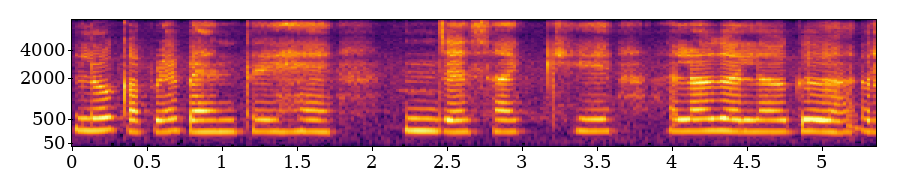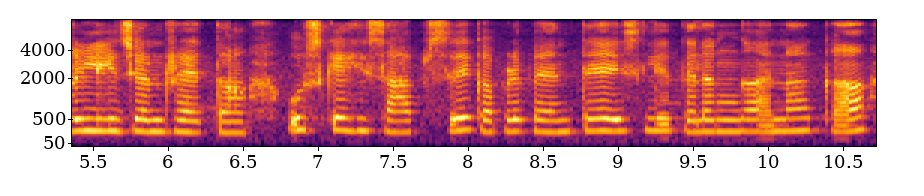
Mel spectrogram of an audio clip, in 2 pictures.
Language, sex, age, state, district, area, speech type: Urdu, female, 18-30, Telangana, Hyderabad, urban, spontaneous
